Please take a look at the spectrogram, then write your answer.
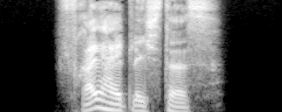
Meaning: strong/mixed nominative/accusative neuter singular superlative degree of freiheitlich
- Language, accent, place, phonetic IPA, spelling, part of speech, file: German, Germany, Berlin, [ˈfʁaɪ̯haɪ̯tlɪçstəs], freiheitlichstes, adjective, De-freiheitlichstes.ogg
